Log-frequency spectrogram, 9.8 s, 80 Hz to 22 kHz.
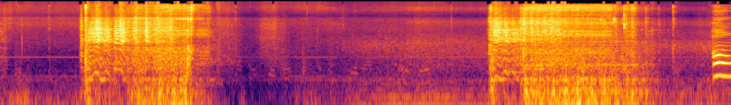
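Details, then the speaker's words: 1991 Camaro 3.1 L crank-no-start after replacing the corroded distributor ignition module and rotor: two bursts of steady cranking with no catch; it only hits on starting fluid, so fuel pump pressure is suspected; cause not confirmed. "Alright, so we've got to hit and fire off some starting fluid."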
